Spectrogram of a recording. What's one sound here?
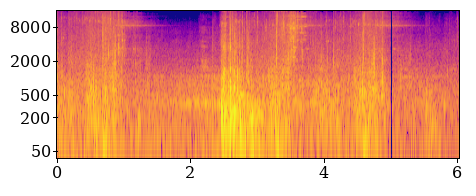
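Hands grab and rummage through a leather bag.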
